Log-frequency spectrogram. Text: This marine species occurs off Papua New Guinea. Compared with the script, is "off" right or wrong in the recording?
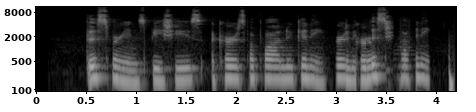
wrong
